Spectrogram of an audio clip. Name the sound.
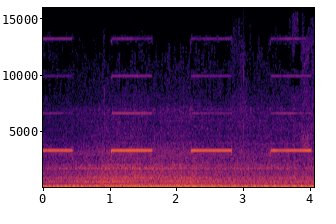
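reversing beeps of a truck backing up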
